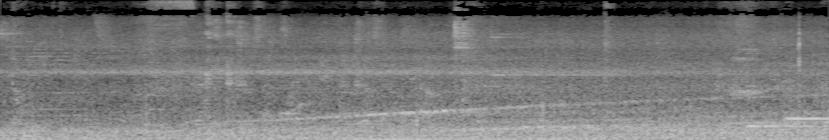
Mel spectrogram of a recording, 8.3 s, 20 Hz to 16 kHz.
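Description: Interior of a Downtown Line metro train (C951-series) in motion: a steady running rumble under a traction motor whine that rises in pitch as the train speeds up, levelling off near the end.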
